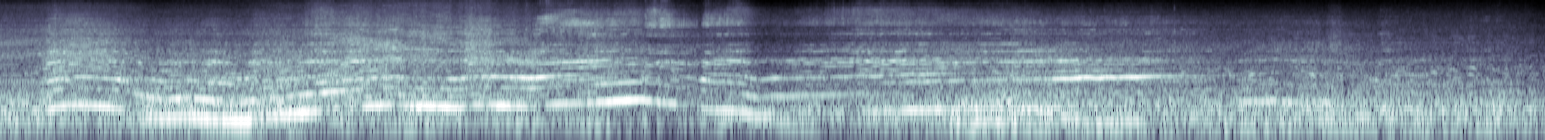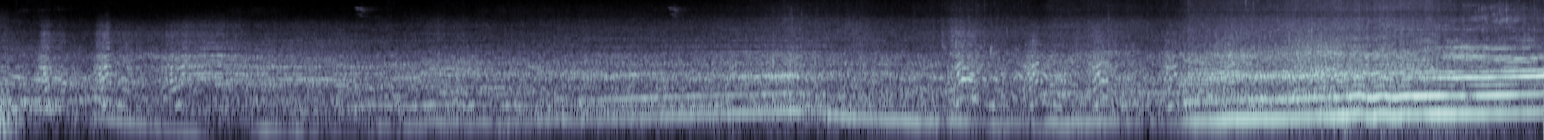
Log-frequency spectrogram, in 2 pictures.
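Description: Suzuki Swift slalom car's four-cylinder engine revving hard as it pulls away, the pitch climbing and falling with each gear change. After a cut it is heard faint and far off, then grows louder with rising revs near the end as the car approaches.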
